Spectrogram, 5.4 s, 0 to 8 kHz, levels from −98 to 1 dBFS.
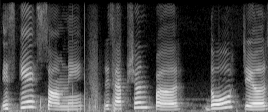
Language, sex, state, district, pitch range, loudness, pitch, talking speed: Hindi, male, Punjab, Fazilka, 220-345 Hz, -14 LUFS, 255 Hz, 80 wpm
